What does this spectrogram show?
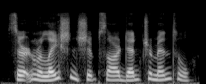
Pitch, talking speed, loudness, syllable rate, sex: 220 Hz, 115 wpm, -17 LUFS, 6.4 syllables/s, female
